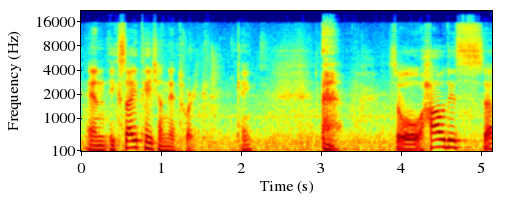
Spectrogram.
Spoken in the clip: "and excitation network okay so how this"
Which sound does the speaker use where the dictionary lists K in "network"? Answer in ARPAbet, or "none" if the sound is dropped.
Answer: K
